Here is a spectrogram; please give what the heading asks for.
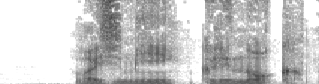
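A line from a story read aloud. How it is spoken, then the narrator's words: Insistent inner whisper. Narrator (Russian): настойчиво шепнула мысль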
